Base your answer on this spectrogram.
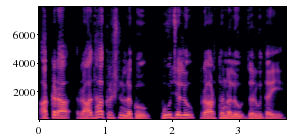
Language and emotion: Telugu, neutral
